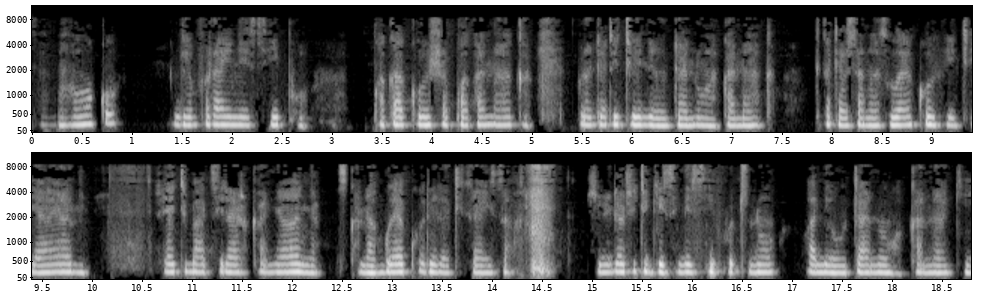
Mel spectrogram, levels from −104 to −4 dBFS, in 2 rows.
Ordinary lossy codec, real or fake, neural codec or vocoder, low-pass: MP3, 32 kbps; fake; codec, 24 kHz, 3 kbps, HILCodec; 10.8 kHz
